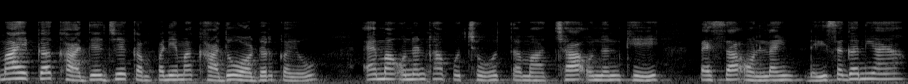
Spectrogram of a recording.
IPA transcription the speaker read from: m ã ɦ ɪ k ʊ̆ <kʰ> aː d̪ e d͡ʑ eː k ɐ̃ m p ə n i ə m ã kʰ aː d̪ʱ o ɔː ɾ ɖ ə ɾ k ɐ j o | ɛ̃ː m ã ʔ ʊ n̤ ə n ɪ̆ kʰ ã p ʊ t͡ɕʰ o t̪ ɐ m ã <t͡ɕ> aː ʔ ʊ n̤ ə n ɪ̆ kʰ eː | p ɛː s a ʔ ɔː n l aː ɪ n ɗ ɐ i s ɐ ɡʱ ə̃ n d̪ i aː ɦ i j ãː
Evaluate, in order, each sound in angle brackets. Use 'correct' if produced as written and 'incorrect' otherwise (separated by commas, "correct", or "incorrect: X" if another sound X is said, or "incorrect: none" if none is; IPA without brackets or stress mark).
correct, incorrect: t͡ɕʰ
